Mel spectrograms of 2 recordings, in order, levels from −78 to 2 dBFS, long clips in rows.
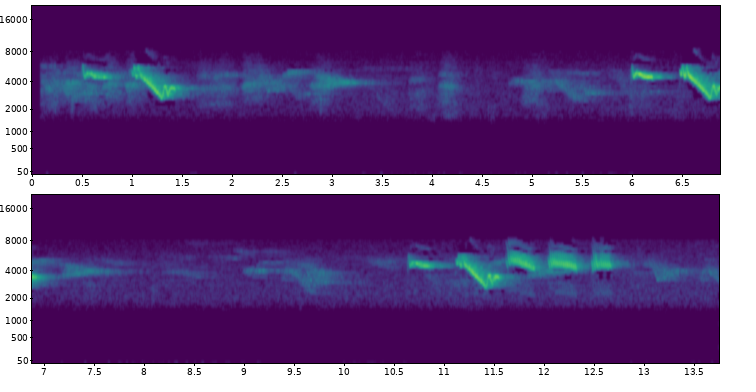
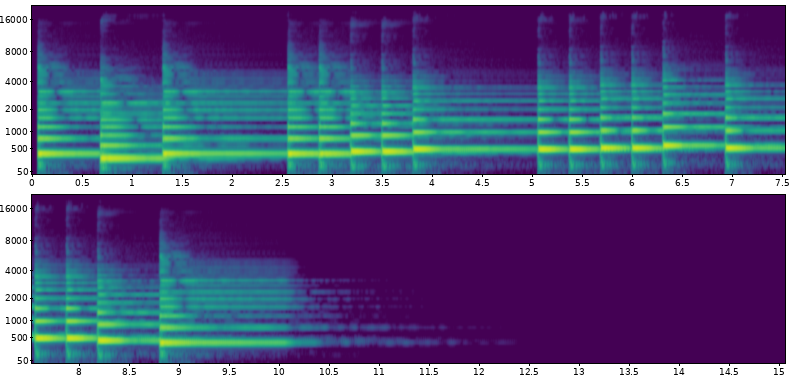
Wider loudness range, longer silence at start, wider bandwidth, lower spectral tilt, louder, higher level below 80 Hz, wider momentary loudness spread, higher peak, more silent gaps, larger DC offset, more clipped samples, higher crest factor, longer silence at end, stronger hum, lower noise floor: first, 18 LU vs 8 LU; first, 0.3 s vs 0.05 s; about the same, 8.8 kHz vs 9.4 kHz; second, 11.5 dB/octave vs -4 dB/octave; second, -18 LUFS vs -15 LUFS; second, under -90 dBFS vs -58 dBFS; first, 26 LU vs 12 LU; second, -6 dBFS vs 0 dBFS; neither; neither; neither; about the same, 20 dB vs 16 dB; second, 1 s vs 4.9 s; neither; second, -58 dBFS vs under -90 dBFS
